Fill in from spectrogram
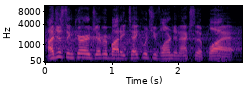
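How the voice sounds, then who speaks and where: A man's voice: a little high, rapid-fire, noisy background. Punchy young man rallying a hall. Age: 20s. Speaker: speaker at a business event. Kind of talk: motivational stage speech. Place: large hall on stage. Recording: reverberant hall via PA.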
